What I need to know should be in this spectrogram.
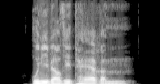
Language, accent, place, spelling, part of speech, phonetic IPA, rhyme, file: German, Germany, Berlin, universitärem, adjective, [ˌunivɛʁziˈtɛːʁəm], -ɛːʁəm, De-universitärem.ogg
- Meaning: strong dative masculine/neuter singular of universitär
